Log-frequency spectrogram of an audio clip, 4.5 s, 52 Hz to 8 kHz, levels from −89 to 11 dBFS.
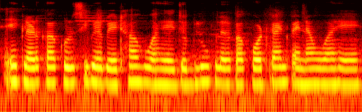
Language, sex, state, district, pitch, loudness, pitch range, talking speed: Hindi, female, Madhya Pradesh, Bhopal, 190 Hz, -16 LUFS, 185-200 Hz, 210 wpm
